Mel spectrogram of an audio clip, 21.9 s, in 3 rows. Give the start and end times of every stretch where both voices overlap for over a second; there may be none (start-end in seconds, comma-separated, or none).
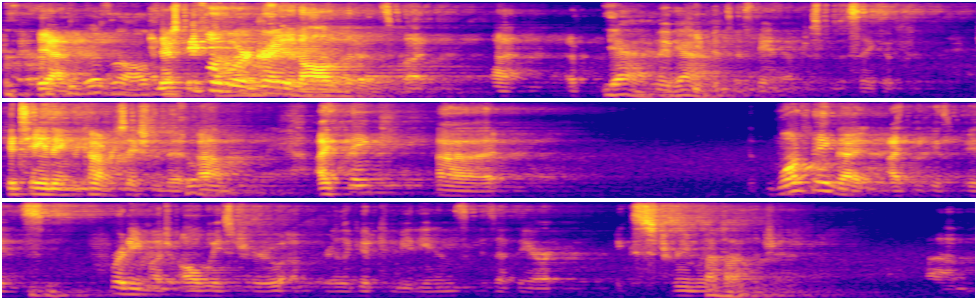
1.1-2.8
